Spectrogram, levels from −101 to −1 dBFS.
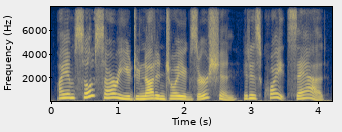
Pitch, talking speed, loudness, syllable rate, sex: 250 Hz, 170 wpm, -15 LUFS, 4.6 syllables/s, female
